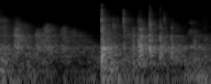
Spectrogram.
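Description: Foosball table in play: hard knocks and clacks of the ball struck by the plastic players and of the metal rods jolting. A sharp knock at the start, a louder one about a second in, then a quick run of clacks.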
